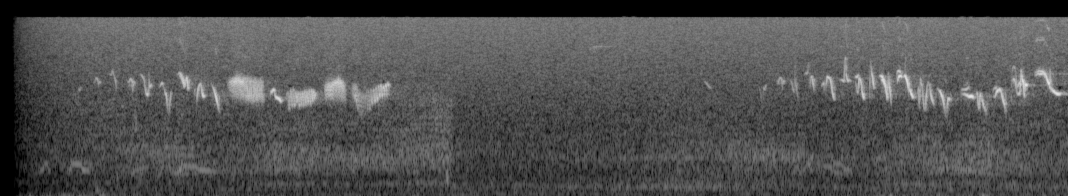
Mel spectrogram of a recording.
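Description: House finch singing: two fast, jumbled warbling phrases of high notes, one in the first three seconds and another near the end, over faint outdoor background noise.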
